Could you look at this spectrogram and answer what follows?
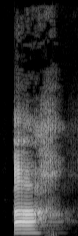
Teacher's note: بہت زیادہ ہا ادا کرنے کے چکر میں آخر میں ایک خ کی ساؤنڈ آ جاتی ہے۔ اس کے علاوہ ہا کی طرح اس کی ادائیگی رکھتے ہیں، تو یاد رکھیے ہا کی جو ادائیگی ہے وہ انتہائی سافٹلی، نرمی کے ساتھ، پولائٹ انداز میں اور بہت ہی ایک سریلی سی آواز میں ہا کی ادائیگی کی جائے گی۔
